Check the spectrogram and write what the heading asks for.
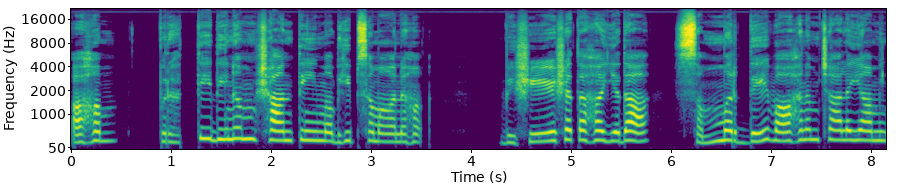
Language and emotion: Sanskrit, sad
